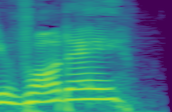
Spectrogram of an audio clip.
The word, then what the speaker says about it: Uvalde: And it's unclear, the last I checked, what the, you said Uvalde is how it's pronounced, what his motives actually were, other than, you know, the same old story about this bullied kid.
